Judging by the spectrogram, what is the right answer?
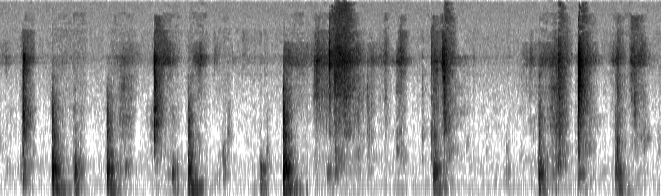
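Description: Silicone spatula slowly folding whipped egg whites into cake batter in a glass bowl: a string of short, irregular scrapes and taps against the glass, about a dozen in all.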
